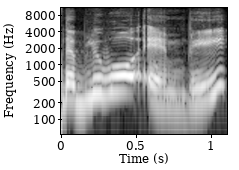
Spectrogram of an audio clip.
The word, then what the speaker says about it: womb: Here for co it is comb, here it is womb, and the next one here it is bomb, here it is tomb.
